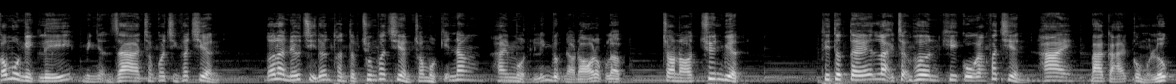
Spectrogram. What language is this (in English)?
Vietnamese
